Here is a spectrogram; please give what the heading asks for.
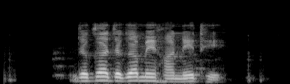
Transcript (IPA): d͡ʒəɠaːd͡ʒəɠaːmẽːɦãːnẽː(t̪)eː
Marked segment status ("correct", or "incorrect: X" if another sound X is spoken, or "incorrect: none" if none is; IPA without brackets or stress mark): incorrect: t̪ʰ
